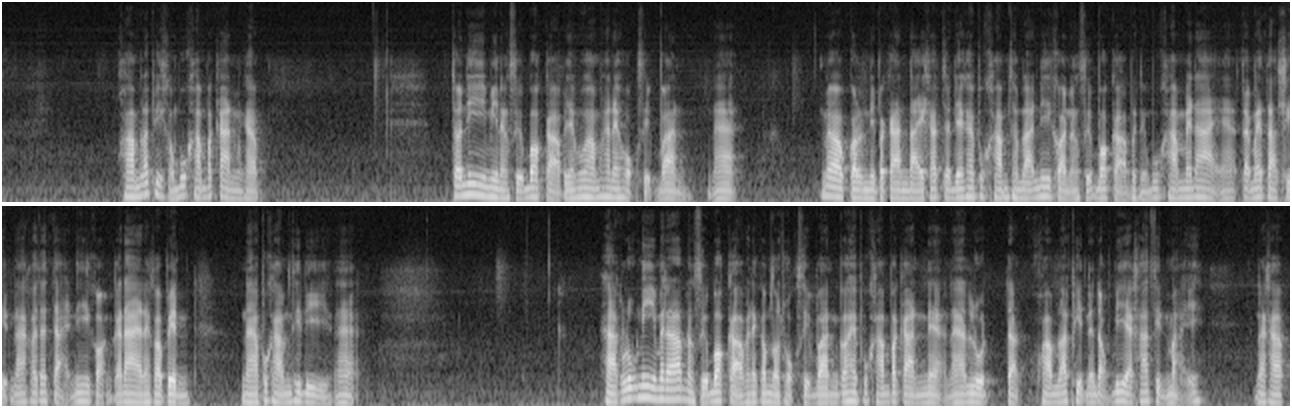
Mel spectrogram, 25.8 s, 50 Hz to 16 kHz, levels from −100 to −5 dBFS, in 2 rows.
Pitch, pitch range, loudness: 105 Hz, 100-120 Hz, -25 LUFS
